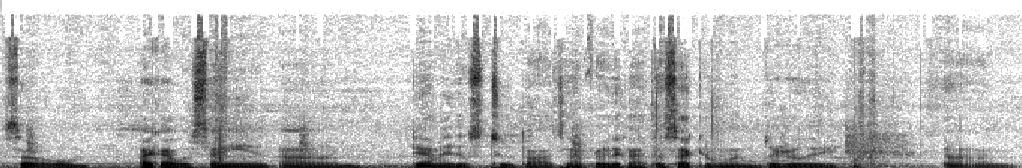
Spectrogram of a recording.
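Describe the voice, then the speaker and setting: A woman in her thirties with a hoarse, raspy voice, chatting casually in a vlog and often losing her train of thought. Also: a bass voice, level tone, measured pace, noisy background. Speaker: vlogger. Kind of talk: casual chat.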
